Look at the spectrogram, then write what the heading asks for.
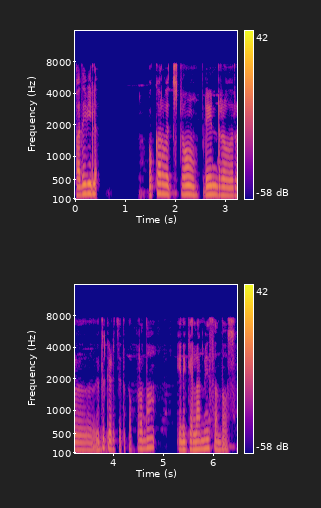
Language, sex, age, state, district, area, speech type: Tamil, female, 30-45, Tamil Nadu, Dharmapuri, rural, spontaneous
